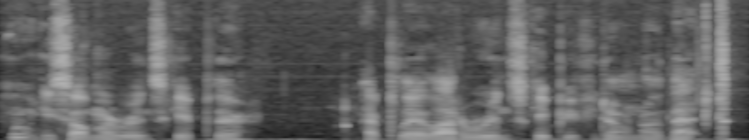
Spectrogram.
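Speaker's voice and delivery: usual speaking voice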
